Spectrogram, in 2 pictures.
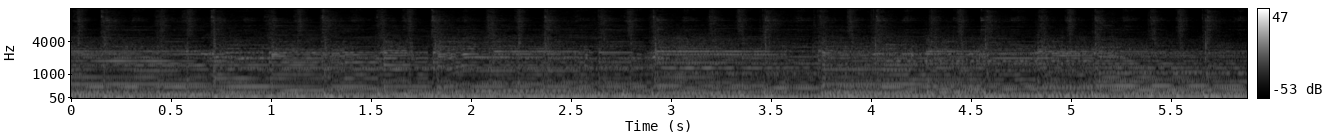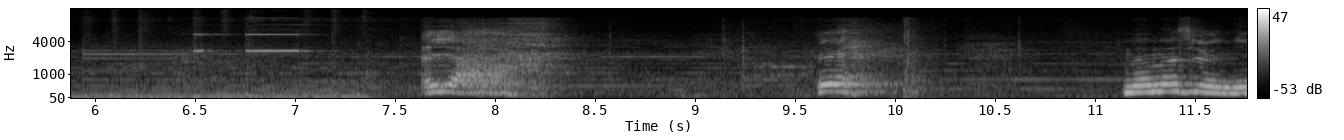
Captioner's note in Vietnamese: cười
